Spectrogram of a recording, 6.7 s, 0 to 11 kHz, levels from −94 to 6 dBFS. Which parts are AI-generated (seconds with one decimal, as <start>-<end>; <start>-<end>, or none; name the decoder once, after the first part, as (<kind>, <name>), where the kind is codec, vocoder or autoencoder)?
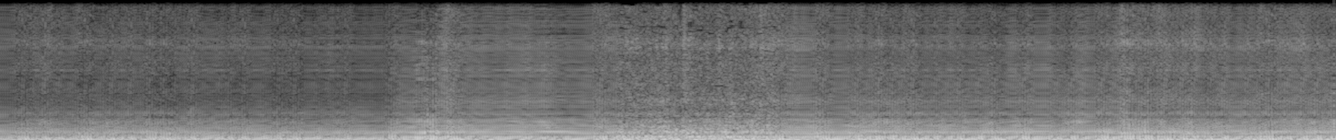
0.0-3.1 (vocoder, WaveNeXt); 3.9-6.7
